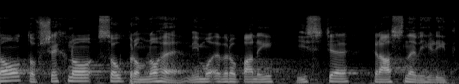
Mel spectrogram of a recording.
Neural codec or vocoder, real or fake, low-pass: none; real; 9.9 kHz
